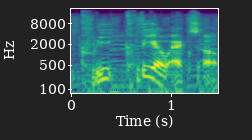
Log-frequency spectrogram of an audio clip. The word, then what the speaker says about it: CleoXO: So the username is weird. It's pronounced CleoXO. CleoXO.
